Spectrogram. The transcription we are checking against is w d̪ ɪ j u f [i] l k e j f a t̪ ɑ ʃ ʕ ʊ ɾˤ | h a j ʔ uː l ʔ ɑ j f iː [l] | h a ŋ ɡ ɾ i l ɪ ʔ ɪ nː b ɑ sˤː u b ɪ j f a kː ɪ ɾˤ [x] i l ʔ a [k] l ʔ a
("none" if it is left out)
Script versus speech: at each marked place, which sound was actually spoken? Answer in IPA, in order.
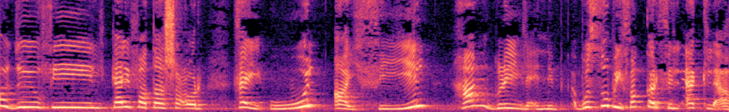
iː, l, f, k

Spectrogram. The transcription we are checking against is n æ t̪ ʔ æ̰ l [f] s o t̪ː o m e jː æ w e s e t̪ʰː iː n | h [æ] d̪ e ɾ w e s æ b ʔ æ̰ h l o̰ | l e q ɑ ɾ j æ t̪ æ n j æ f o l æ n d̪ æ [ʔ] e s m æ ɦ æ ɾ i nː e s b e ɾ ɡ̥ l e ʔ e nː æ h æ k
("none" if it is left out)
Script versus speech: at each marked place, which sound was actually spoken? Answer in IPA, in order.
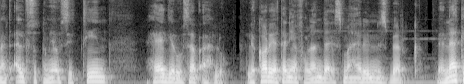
f, æː, ʔ

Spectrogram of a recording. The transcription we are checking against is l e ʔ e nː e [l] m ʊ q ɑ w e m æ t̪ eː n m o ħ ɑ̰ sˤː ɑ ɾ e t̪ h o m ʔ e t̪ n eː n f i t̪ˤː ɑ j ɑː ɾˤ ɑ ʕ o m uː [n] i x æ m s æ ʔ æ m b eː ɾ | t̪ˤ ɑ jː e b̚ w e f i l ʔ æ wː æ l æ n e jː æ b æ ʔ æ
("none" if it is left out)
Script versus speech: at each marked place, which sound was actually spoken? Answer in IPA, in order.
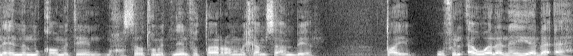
l, m

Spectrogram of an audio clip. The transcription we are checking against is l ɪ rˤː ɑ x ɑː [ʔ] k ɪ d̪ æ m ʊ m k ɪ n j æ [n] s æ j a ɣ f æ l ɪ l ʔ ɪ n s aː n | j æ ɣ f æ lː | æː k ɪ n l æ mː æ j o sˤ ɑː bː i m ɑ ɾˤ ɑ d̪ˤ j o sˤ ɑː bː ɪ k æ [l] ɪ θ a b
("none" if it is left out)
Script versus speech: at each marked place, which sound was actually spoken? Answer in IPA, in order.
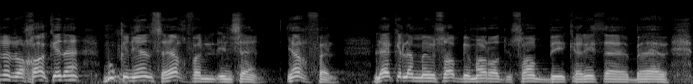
ʔ, n, ɾ

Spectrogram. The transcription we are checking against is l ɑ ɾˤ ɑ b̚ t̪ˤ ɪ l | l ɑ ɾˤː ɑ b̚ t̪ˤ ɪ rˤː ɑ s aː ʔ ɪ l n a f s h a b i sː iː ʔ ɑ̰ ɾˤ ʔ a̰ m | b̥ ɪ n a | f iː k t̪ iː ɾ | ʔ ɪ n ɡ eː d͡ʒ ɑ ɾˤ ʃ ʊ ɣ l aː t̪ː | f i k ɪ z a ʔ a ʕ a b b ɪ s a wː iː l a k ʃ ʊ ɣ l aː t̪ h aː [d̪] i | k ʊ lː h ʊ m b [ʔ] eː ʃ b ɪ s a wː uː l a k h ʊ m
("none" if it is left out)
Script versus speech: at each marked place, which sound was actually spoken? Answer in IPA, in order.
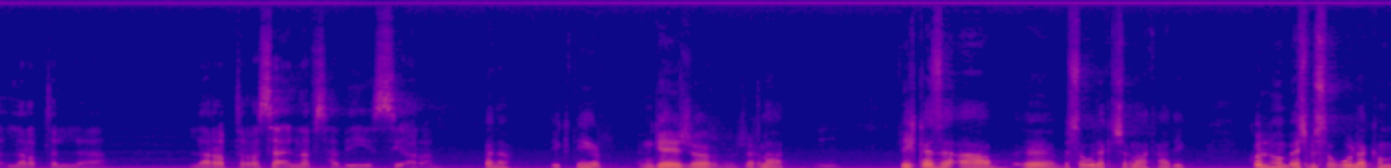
d̪, ʔ

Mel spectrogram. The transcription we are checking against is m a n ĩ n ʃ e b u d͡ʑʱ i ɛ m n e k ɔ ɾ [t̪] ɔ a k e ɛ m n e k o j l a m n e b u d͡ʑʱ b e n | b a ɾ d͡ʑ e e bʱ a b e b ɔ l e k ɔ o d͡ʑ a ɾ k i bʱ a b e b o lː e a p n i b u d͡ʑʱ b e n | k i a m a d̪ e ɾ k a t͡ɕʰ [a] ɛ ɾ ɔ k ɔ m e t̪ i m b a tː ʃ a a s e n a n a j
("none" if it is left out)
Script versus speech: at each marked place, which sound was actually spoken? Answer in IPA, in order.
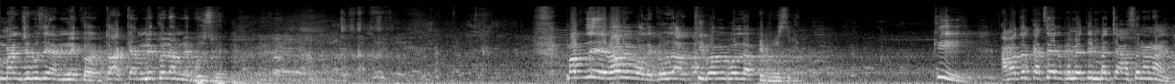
t̪, e

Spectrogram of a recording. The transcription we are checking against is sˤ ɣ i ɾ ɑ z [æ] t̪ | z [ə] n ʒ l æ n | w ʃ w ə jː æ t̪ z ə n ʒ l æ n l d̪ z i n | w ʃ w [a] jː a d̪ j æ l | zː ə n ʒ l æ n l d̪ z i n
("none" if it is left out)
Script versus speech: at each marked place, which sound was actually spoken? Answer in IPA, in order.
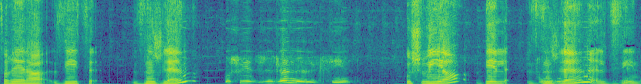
i, ə, ə

